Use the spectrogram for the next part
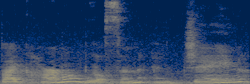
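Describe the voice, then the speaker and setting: Expressive, slow-paced woman reading a picture book. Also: lowish voice. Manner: expressive, dramatic emphasis with asides to young listeners. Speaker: storybook reader. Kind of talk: children's picture book read-aloud. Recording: roomy, distant mic, faint noise.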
